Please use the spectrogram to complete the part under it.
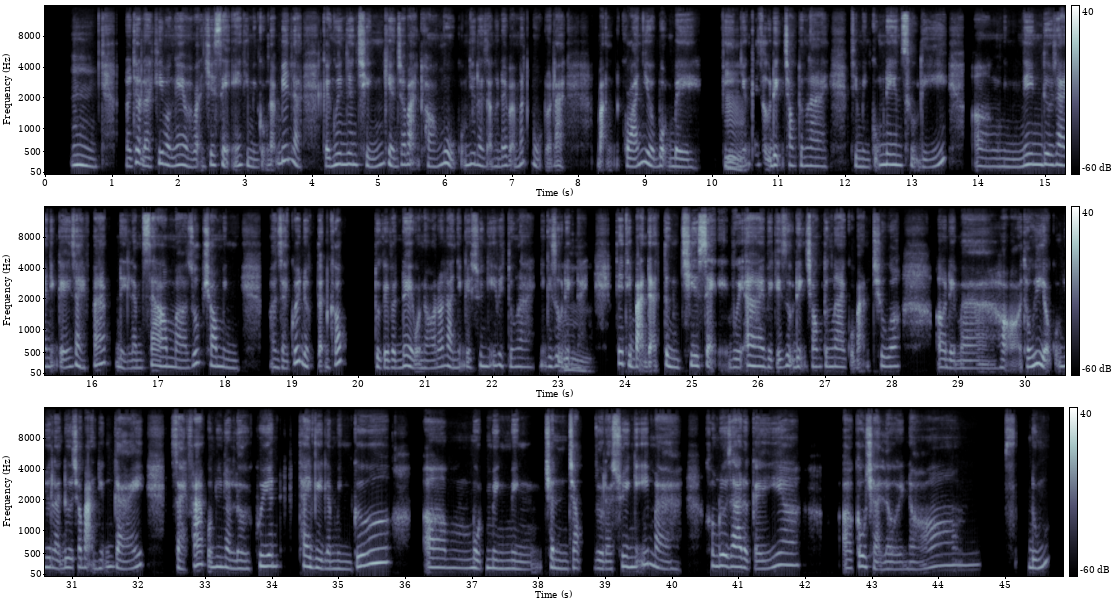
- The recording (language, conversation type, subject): Vietnamese, advice, Bạn khó ngủ vì lo lắng và suy nghĩ về tương lai phải không?
- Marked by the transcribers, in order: none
